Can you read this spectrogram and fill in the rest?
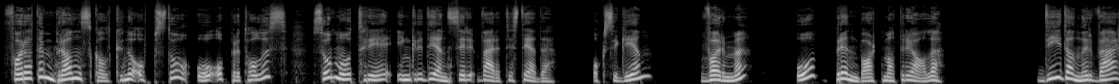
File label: no elearning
